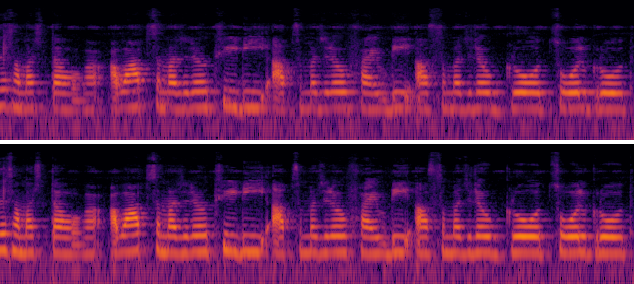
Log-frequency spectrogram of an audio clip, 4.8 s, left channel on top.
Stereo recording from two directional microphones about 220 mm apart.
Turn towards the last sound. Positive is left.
turn(degrees=-40)  # may be behind; listen again after turning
